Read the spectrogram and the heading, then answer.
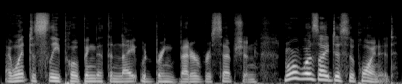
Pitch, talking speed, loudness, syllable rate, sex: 150 Hz, 240 wpm, -20 LUFS, 6.3 syllables/s, male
